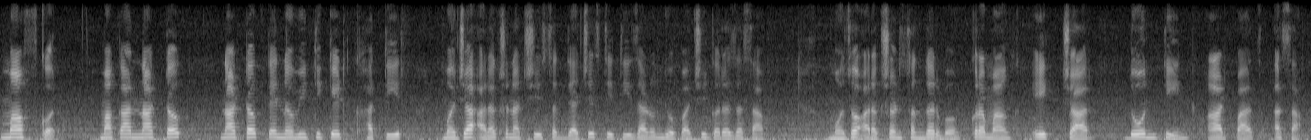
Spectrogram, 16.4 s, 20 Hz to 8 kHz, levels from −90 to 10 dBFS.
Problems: background sounds at intervals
